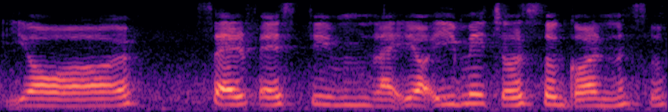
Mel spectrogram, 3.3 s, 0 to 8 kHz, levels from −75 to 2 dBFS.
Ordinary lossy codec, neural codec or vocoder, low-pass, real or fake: AAC, 48 kbps; vocoder, 44.1 kHz, 128 mel bands every 256 samples, BigVGAN v2; 7.2 kHz; fake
